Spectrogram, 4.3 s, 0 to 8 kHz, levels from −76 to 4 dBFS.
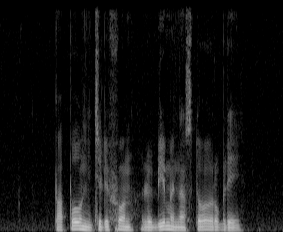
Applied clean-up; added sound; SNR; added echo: none; none; none; none.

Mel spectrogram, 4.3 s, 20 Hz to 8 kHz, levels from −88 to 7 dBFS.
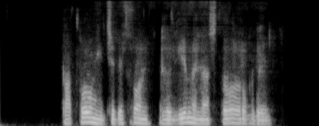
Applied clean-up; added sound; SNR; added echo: neural mask model Resemble Enhance denoiser.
